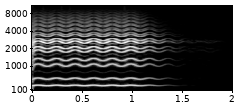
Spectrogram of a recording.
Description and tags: Basic pulse wave 1 C4
This sample is part of the "Basic pulse wave 1" sample pack. It is a
multisample to import into your favorite sampler. It is a basic pulse
waveform with a little LFO
on the pitch. There is a little bit of low pass filtering on the sound,
so the high frequencies are not very prominent. In the sample pack
there are 16 samples evenly spread across 5 octaves (C1 till C6). The
note in the sample name (C, E or G#) does indicate the pitch of the
sound. The sound was created with a Theremin emulation ensemble from
the user library of Reaktor. After that normalizing and fades were applied within Cubase SX.
basic-waveform, reaktor, multisample, pulse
